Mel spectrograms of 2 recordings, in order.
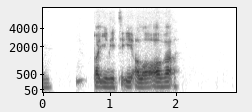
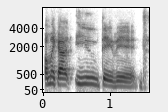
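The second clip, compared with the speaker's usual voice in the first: lightly voiced disgusted Alexis-style ew, drawn out; a playful, disgusted sitcom squeal; Schitt's Creek ew; 4 semitones higher, 3 dB louder, slower than usual. Host imitating a sitcom character's disgusted greeting, light mock voice. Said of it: "a Schitt's Creek reference".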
